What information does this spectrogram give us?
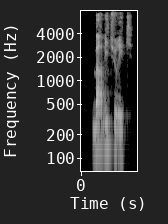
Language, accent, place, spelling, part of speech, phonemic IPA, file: French, France, Lyon, barbiturique, noun / adjective, /baʁ.bi.ty.ʁik/, LL-Q150 (fra)-barbiturique.wav
- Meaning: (noun) barbiturate; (adjective) barbituric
